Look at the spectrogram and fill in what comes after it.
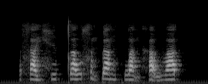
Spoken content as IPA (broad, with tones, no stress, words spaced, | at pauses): sa˨˩jxi˨˩p̚t̪a˨˦w sə̰˧˨mɗa˨˩ŋ kwa̰˧˨nxa̰˧˨wva˦˥t̚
